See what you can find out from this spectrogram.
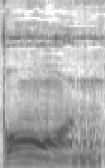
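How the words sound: It is said with a British accent. "pronounced born in British English"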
